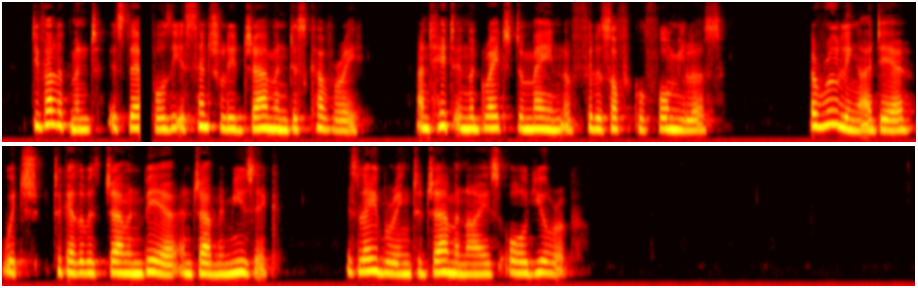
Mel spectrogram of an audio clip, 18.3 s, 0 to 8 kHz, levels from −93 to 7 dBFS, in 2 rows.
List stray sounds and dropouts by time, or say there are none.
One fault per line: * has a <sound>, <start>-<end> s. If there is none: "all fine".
* has a dropout, 1.4-1.5 s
